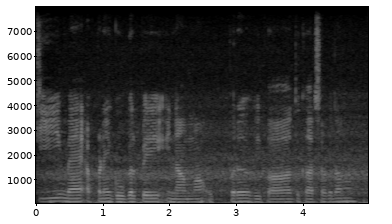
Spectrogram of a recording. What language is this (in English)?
Punjabi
